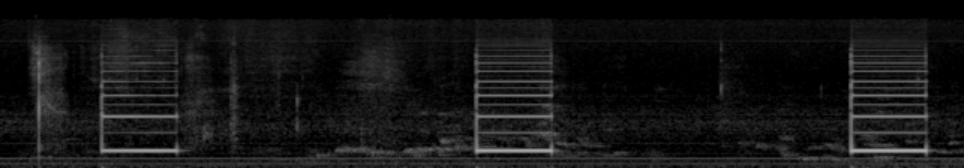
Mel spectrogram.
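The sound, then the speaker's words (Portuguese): Telephone busy signal on an outgoing call: three long, evenly spaced mid-pitched tones, each lasting about a second, separated by long gaps over a faint steady low hum. “vou ligar no Arthur, vamos, vamos ver se atende”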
